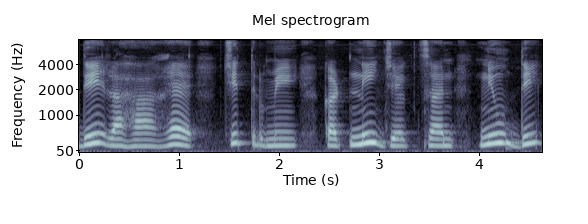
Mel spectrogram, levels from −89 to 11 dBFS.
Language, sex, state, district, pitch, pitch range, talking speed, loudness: Hindi, female, Madhya Pradesh, Katni, 190 Hz, 180-230 Hz, 115 wpm, -18 LUFS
